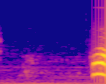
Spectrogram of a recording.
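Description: A cat gives a single loud, close meow after near silence, rising and tonal at the very end.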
